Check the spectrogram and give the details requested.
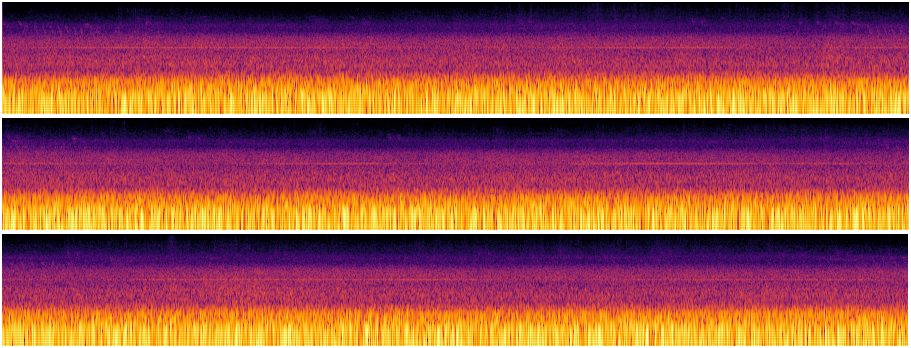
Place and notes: ERM fieldwork -Estonia mine soundscape
soundscape at the ESTONIA mine facility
